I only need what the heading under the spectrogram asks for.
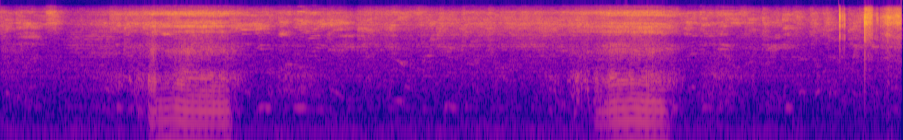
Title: This is why I can't sleep:/ He snores like a beast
